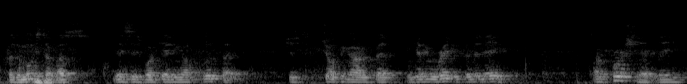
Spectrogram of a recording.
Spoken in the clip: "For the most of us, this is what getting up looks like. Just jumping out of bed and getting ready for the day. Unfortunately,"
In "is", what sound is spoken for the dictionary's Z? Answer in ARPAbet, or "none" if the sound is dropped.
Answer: Z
